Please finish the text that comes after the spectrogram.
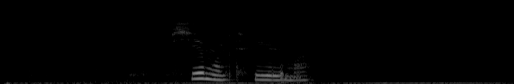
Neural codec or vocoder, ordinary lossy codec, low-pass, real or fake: autoencoder, 48 kHz, 128 numbers a frame, DAC-VAE, trained on Japanese speech; none; 7.2 kHz; fake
